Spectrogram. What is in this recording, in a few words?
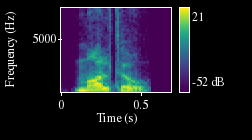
"molto", Indian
